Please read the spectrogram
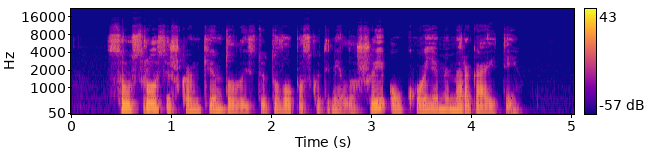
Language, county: Lithuanian, Klaipėda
